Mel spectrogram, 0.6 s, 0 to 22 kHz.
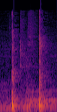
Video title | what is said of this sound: Downtown Houston After Hours S4 E5 | you want to tap it sounds Hollow it's done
